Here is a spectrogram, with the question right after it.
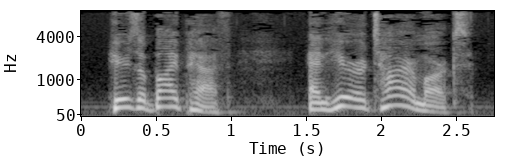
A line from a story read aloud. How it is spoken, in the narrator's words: Frank exclaimed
